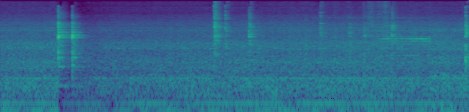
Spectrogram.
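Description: A metal spoon clinks against a cooking pot while chili powder is added, a couple of sharp close taps followed by a few lighter scattered clinks in a quiet kitchen.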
